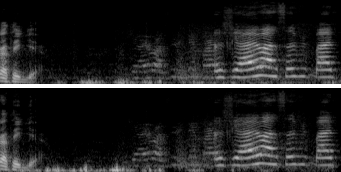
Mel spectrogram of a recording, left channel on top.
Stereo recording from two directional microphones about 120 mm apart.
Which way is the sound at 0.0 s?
25° right (ahead or behind).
